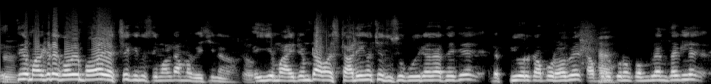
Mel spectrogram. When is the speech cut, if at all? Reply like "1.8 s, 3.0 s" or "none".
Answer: 2.4 s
